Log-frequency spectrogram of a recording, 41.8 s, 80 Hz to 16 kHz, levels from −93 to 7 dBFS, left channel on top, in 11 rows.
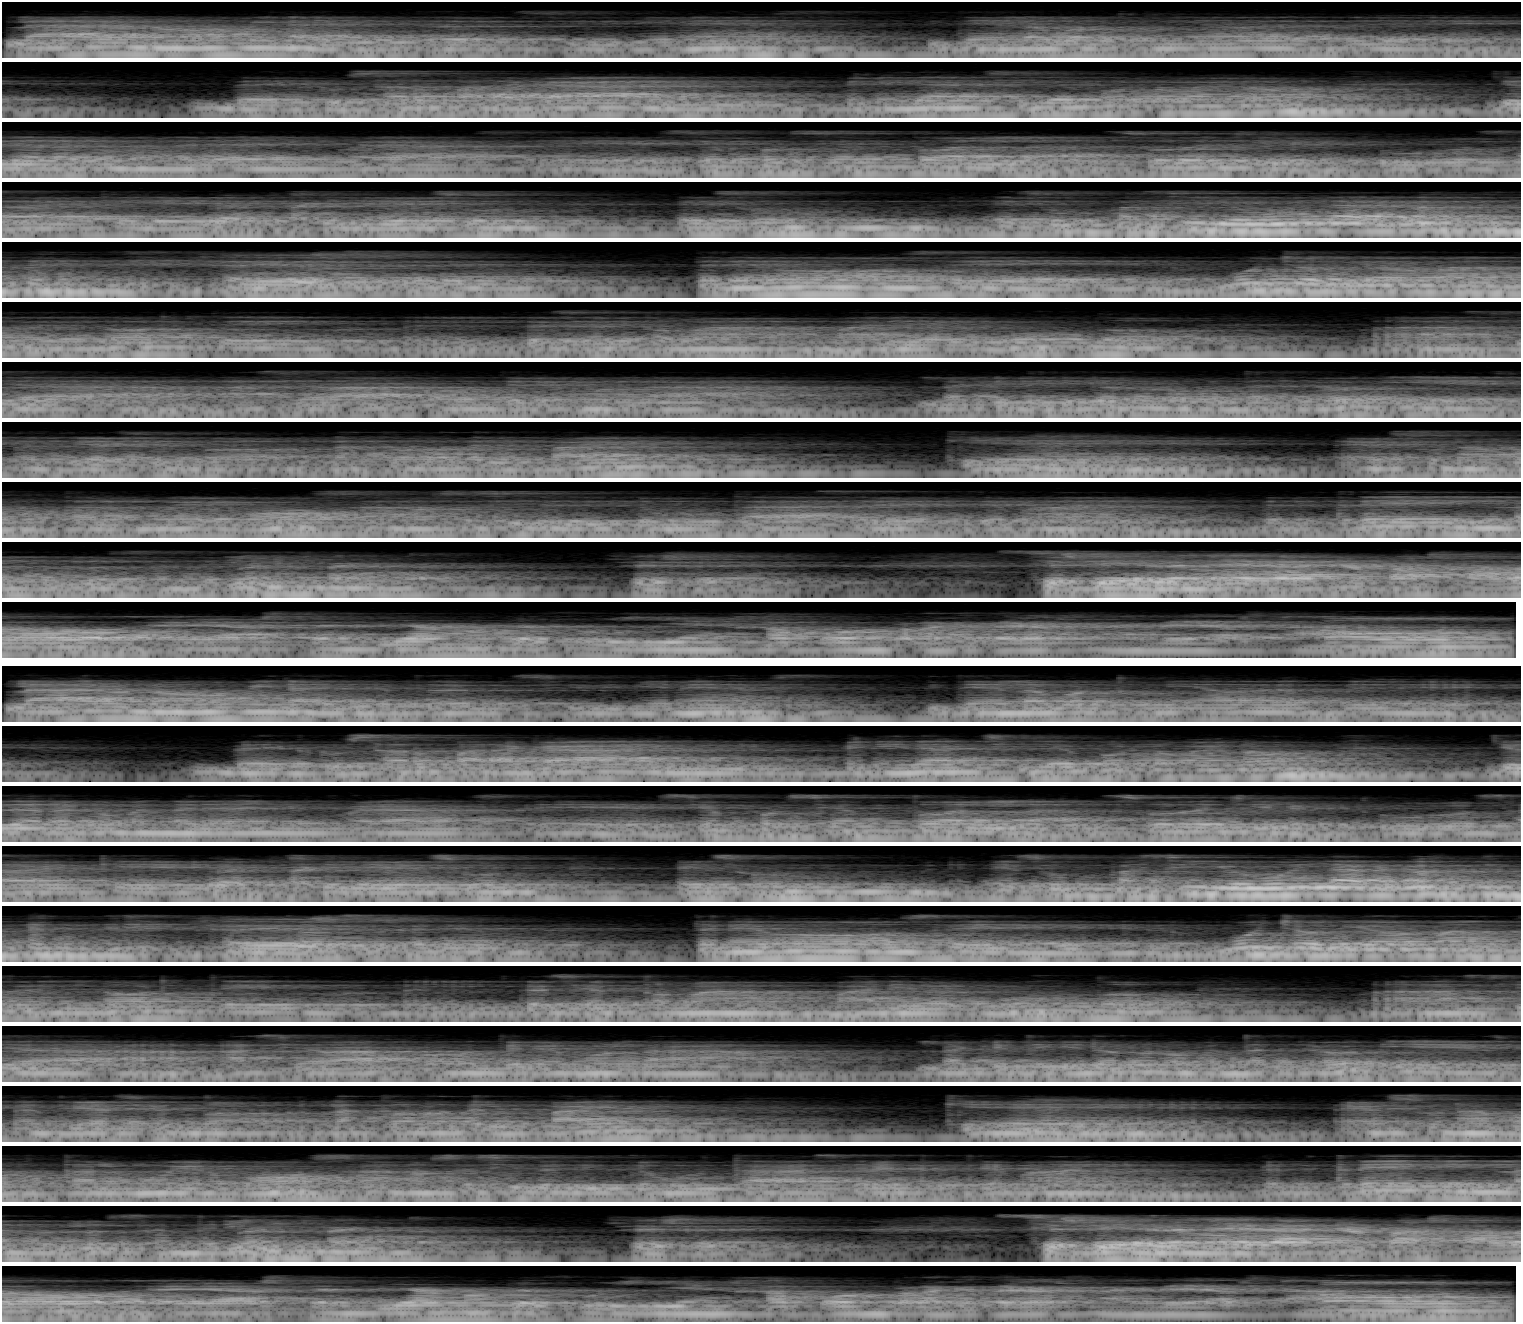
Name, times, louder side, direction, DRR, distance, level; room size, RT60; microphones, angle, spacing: voice 1, 0.0-2.0 2.3-3.7 4.3-7.3 7.5-12.7 13.1-16.5 16.9-21.9 22.3-24.8 25.1-28.3 29.0-29.6 29.9-35.2 36.7-37.3 41.3-41.6, right 1 dB, 55° right, -2 dB, 1.9 m, -29 dB
voice 2, 15.7-16.2 29.2-29.3 34.8-35.3 35.7-41.5, equal, 15° right, -2 dB, 0.7 m, -29 dB
13.0 x 11.0 x 2.4 m, 1.2 s
head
